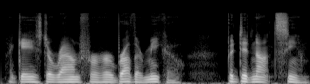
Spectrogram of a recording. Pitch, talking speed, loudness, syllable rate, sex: 110 Hz, 230 wpm, -18 LUFS, 5.9 syllables/s, male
